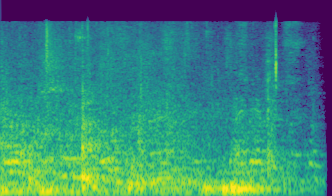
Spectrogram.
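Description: Indistinct voices in a large room with a few scattered light knocks and clicks.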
